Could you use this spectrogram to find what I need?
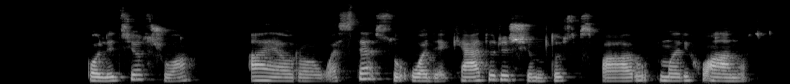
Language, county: Lithuanian, Kaunas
